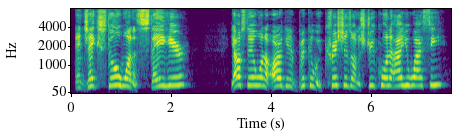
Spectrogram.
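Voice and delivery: fed-up outburst at the audience; getting upset. Real, not acted. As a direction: let the frustration boil over, pitched high and loud. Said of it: "I'm getting upset now".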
